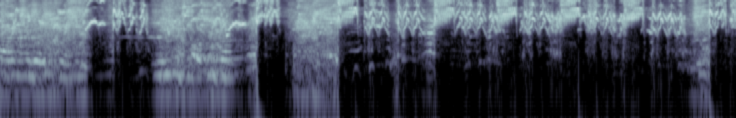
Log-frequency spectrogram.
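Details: Male and female pet lories playing excitedly, the female urging the male to bite a hand: harsh, continuous screeches with rapid, grating squawks and overlapping chatter, and a low voice briefly in the first seconds.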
